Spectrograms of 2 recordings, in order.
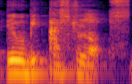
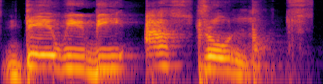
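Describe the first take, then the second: First: Said in the usual way. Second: "They will be astronauts" stretched slow, every word dragged out; slow it down to land the joke; drawn-out repeat. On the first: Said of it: "repeated for emphasis". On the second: Shown as a demonstration. Mocking the training budget, said slow and drawn out. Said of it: "repeated slower for emphasis".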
